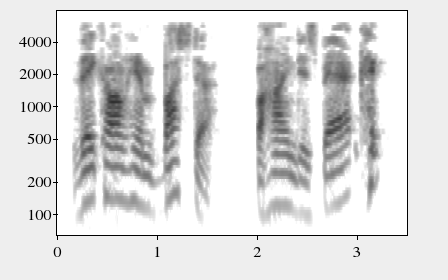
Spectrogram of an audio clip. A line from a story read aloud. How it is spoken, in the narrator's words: Nettie said and giggled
